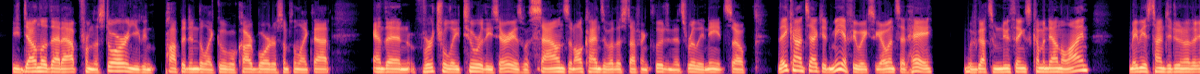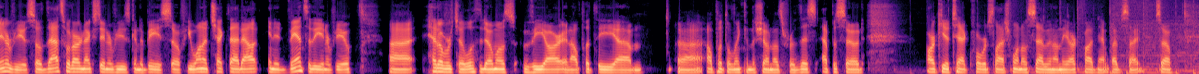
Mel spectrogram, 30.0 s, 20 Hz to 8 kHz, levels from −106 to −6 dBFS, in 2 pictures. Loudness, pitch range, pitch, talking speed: -21 LUFS, 110-125 Hz, 115 Hz, 245 wpm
